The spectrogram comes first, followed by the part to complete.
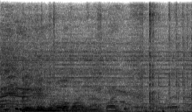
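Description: Faint background talk from a few voices, low under the broadcast, with no clear event standing out.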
